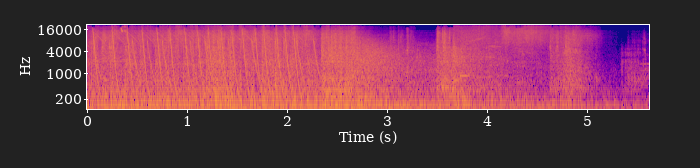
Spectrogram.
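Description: Enemy ships firing during a space combat fight in the video game Everspace 2, a loud, dense stream of rapid rattling shots that continues throughout and thins slightly toward the end.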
